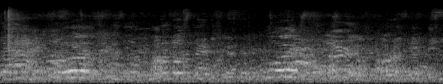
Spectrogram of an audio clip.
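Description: Several people talking over one another with no clear words: the chatter of a crowd and performers in a hall.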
